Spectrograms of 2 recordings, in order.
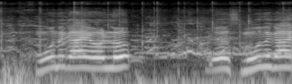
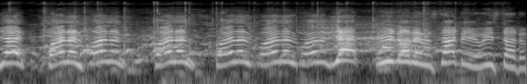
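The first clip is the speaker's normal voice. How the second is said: high, excited play-by-play; excited race call; 6 semitones higher, slower than usual. Acted. Commentating the siblings' ball-blowing race, high and excited. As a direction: cheer the kids on like a commentator.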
